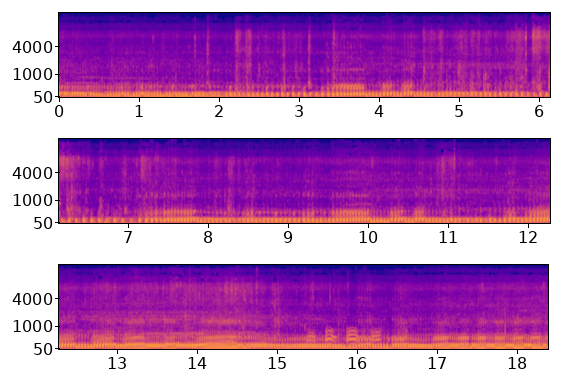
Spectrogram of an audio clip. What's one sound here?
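A small motorbike engine putters and revs loudly up close.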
